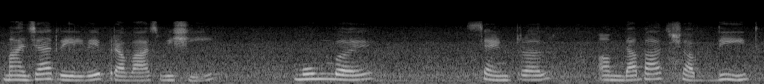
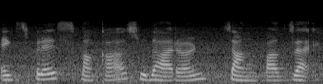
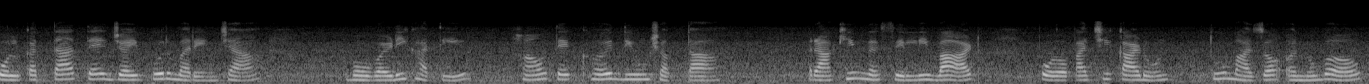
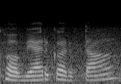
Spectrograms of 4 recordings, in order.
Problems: none marked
